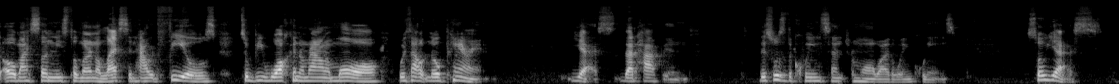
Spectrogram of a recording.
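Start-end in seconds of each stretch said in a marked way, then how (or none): none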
